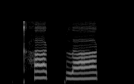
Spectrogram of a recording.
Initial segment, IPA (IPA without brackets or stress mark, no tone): kʰ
